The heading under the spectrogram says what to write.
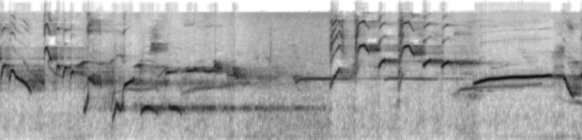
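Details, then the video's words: White-rumped shama song, a rare strange-sounding tutor recording used as therapy for captive birds reluctant to sing: loud, clear whistled notes, some long and level, others sharply rising or falling, with abrupt edits between phrases. "Masteran murai batu langka Suara aneh super gacor buat therapy Murai malas bunyi"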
